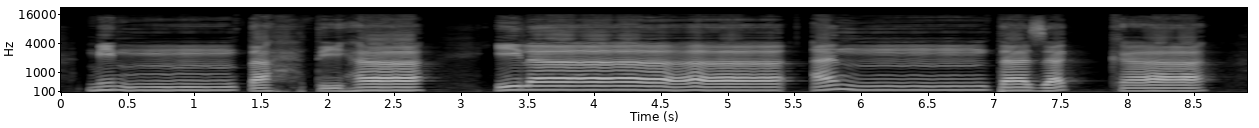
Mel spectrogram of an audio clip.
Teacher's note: nunnya kita baca jelas karena huruf ta memiliki tempat keluar yang sama dengan huruf nun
